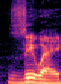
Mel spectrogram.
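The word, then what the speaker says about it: Ziwe: Anyway, furthermore, she recently did an interview with Z-Way, or I don't know, it's spelled Z-I-W-E, Z-Way. I'll pronounce it Z-Way.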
